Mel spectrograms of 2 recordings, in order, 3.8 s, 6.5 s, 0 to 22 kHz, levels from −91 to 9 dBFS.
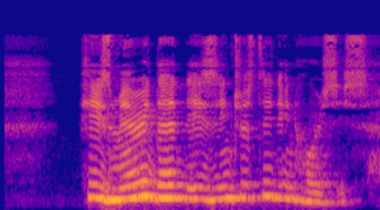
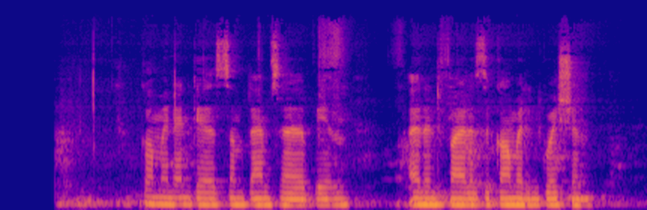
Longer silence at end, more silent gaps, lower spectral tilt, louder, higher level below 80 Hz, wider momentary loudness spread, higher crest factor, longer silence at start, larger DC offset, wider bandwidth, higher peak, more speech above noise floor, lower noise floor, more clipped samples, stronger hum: second, 0.05 s vs 0.55 s; neither; about the same, -5 dB/octave vs -5.5 dB/octave; first, -17 LUFS vs -24 LUFS; about the same, -60 dBFS vs -58 dBFS; about the same, 16 LU vs 18 LU; about the same, 16 dB vs 16 dB; first, 0.8 s vs 0.55 s; neither; second, 11.5 kHz vs 14 kHz; first, -2 dBFS vs -10 dBFS; first, 38 dB vs 21 dB; first, -55 dBFS vs -44 dBFS; neither; neither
